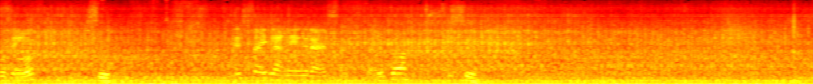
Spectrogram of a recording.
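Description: Coach bus engine idling close by: a steady low rumble.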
